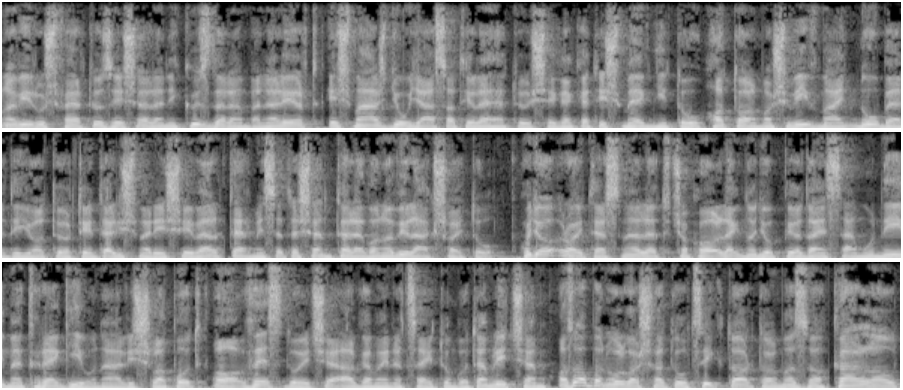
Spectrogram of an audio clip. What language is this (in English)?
Hungarian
